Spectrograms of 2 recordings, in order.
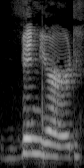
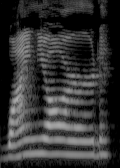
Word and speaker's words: vineyard: gonna say the word Vineyard this one I hear wrong all the time Vineyard Vineyard I've heard wine yard all kinds of manifestations of this but folks its vineyard another one that I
